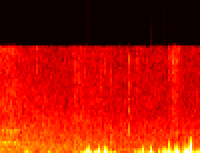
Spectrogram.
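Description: Wind buffeting the microphone, coming and going in gusts.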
